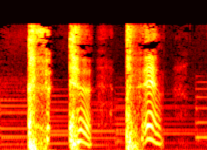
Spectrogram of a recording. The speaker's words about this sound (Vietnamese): Nàng siết chặt tay thành hình nắm đấm, đặt bên miệng ra sức ho khan.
